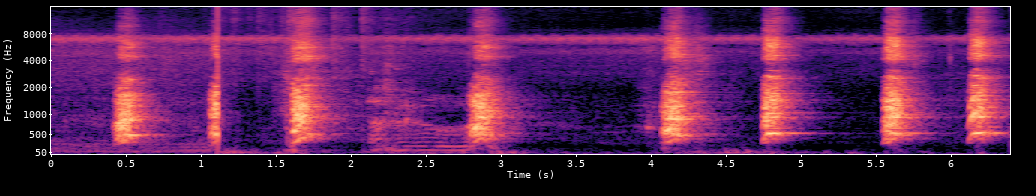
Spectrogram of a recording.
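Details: Excited German Shepherd barking nonstop at night to protect its territory and alert that a dog is outside; about nine harsh barks in quick, uneven succession, with a low hum and faint murmuring underneath.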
